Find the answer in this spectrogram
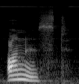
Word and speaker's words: honest: o n e s where the H is not pronounced and it is honest then you have a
